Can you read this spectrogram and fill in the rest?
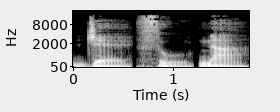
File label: "jethuna", concat syllables; Affixing experiment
